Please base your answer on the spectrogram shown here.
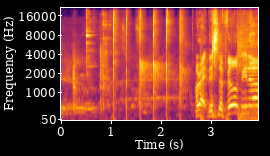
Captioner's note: crowd cheers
